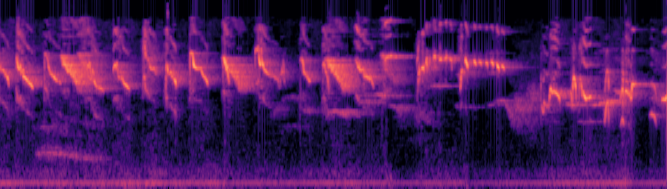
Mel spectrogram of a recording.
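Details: Lure sound of a white-eye (pleci) for drawing out other birds. Steady runs of fast high chirps change after four seconds into thinner whistles and varied twitters, over a faint low hum.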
